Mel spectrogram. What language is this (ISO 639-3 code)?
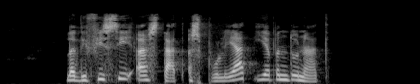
cat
